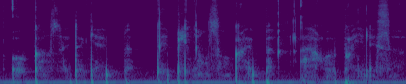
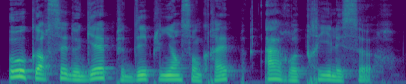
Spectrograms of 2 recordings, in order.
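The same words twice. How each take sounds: First: Barely audible whisper; whispered echo. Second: Said in the usual way. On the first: Shown as a demonstration. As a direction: whisper the verse as a prompt for pupils. Whispered echo in pupils' turn.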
